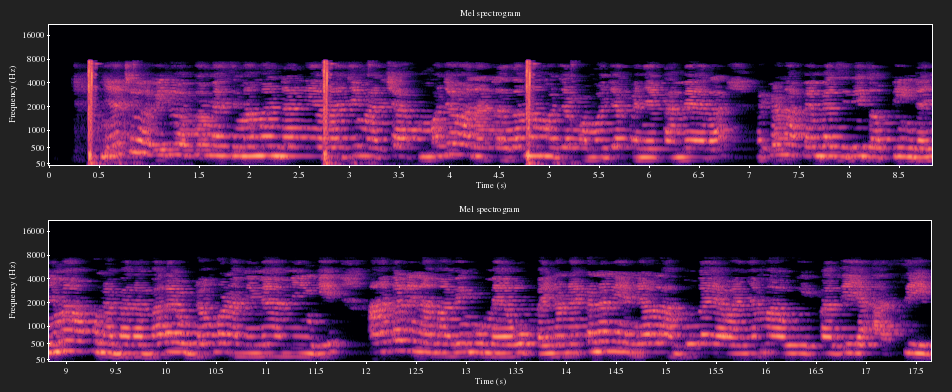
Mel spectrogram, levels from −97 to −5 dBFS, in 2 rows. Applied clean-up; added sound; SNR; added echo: classical method WPE with log-MMSE.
